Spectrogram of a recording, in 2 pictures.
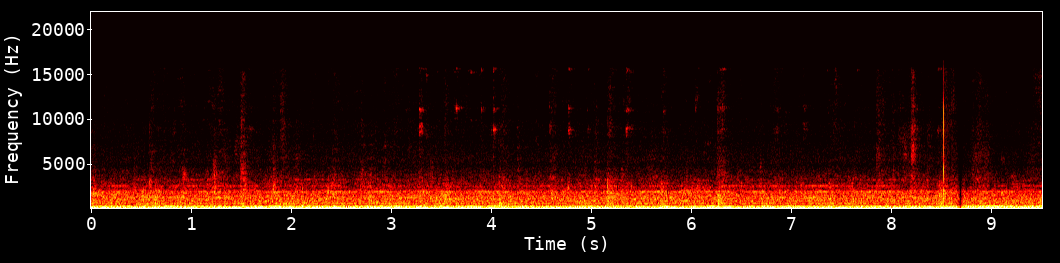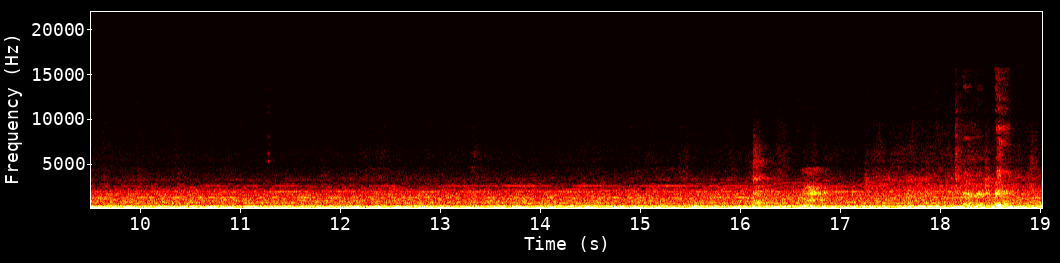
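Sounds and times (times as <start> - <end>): faint steady whine: 0.0 - 18.4
low rumble of airport apron noise: 0.0 - 19.0.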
